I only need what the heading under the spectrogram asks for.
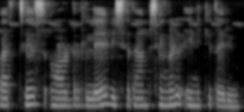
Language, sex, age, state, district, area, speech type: Malayalam, female, 60+, Kerala, Wayanad, rural, read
